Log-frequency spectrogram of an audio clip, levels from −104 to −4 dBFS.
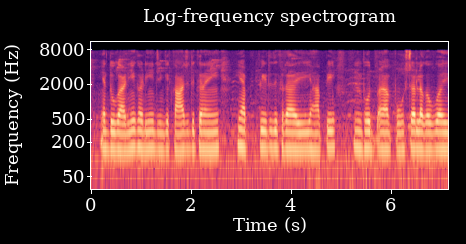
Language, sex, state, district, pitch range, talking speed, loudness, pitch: Hindi, female, Rajasthan, Nagaur, 145-155 Hz, 200 wpm, -16 LUFS, 150 Hz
